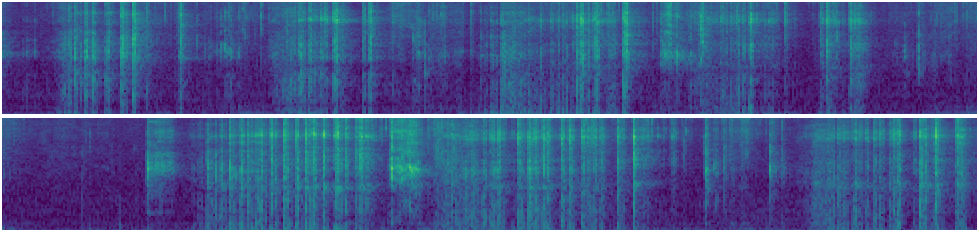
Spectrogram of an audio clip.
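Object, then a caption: Bar of soap. A blade cracks and scrapes crumbly chunks off a solid, dry, rectangular blue bar of soap held in the hand. The result is bursts of crisp, dense crunching and scraping with a deep thuddy low end and bright, gritty highs. Brief quieter gaps separate the bursts.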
